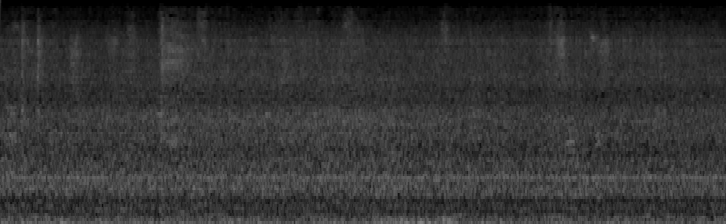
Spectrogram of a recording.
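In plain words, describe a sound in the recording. Tyres roll on the road with a steady hiss.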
